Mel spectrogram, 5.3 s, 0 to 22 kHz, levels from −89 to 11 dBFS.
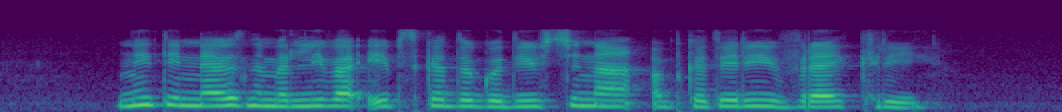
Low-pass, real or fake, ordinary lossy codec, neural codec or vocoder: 7.2 kHz; real; none; none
